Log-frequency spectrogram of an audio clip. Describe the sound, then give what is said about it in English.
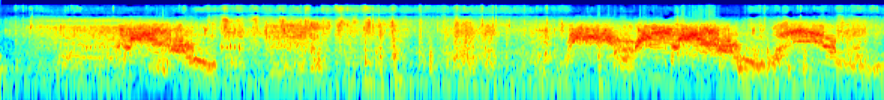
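A cat, shoved through a hole in a wall, yowls loudly as it leaps out at a man, in several drawn-out, wavering cries rising and falling in pitch, with a brief pause between bursts and no talking. “Someone shoves a cat through a hole in a wall, like, aggressively. And the cat leaps at him from the hole in the wall, as it should do.”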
